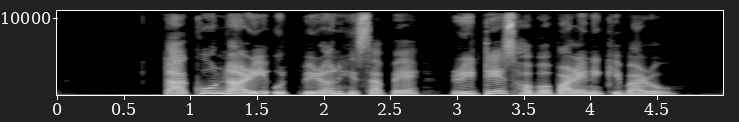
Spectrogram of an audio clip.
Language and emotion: Assamese, neutral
